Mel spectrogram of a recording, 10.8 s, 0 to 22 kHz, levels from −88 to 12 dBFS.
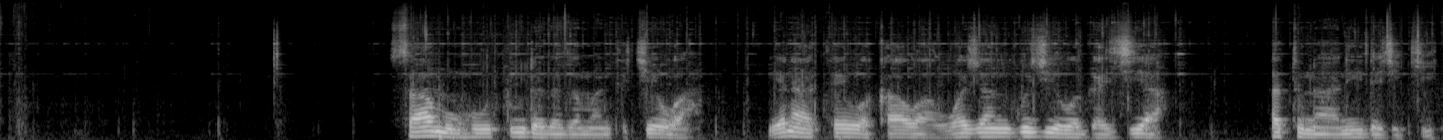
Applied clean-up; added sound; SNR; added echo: neural mask model RNNoise.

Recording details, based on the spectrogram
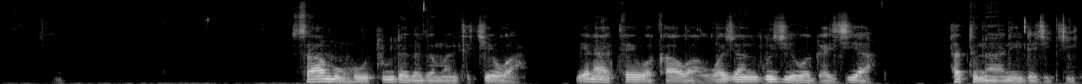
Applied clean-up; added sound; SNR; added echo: neural mask model Resemble Enhance denoiser.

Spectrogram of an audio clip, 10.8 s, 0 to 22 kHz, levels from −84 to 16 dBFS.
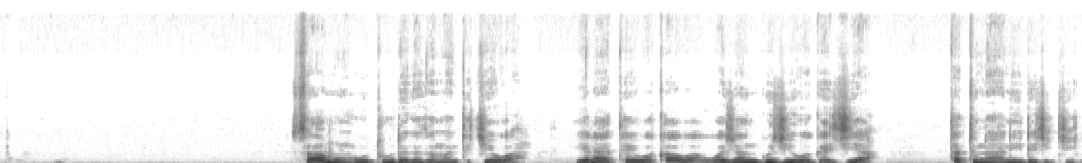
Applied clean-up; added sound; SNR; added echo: none; none; none; none.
